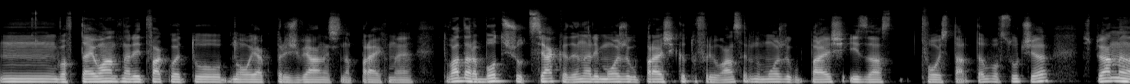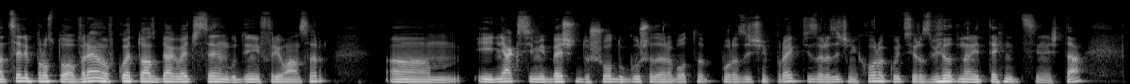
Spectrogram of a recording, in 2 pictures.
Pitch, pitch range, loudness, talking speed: 120 Hz, 115-130 Hz, -21 LUFS, 185 wpm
